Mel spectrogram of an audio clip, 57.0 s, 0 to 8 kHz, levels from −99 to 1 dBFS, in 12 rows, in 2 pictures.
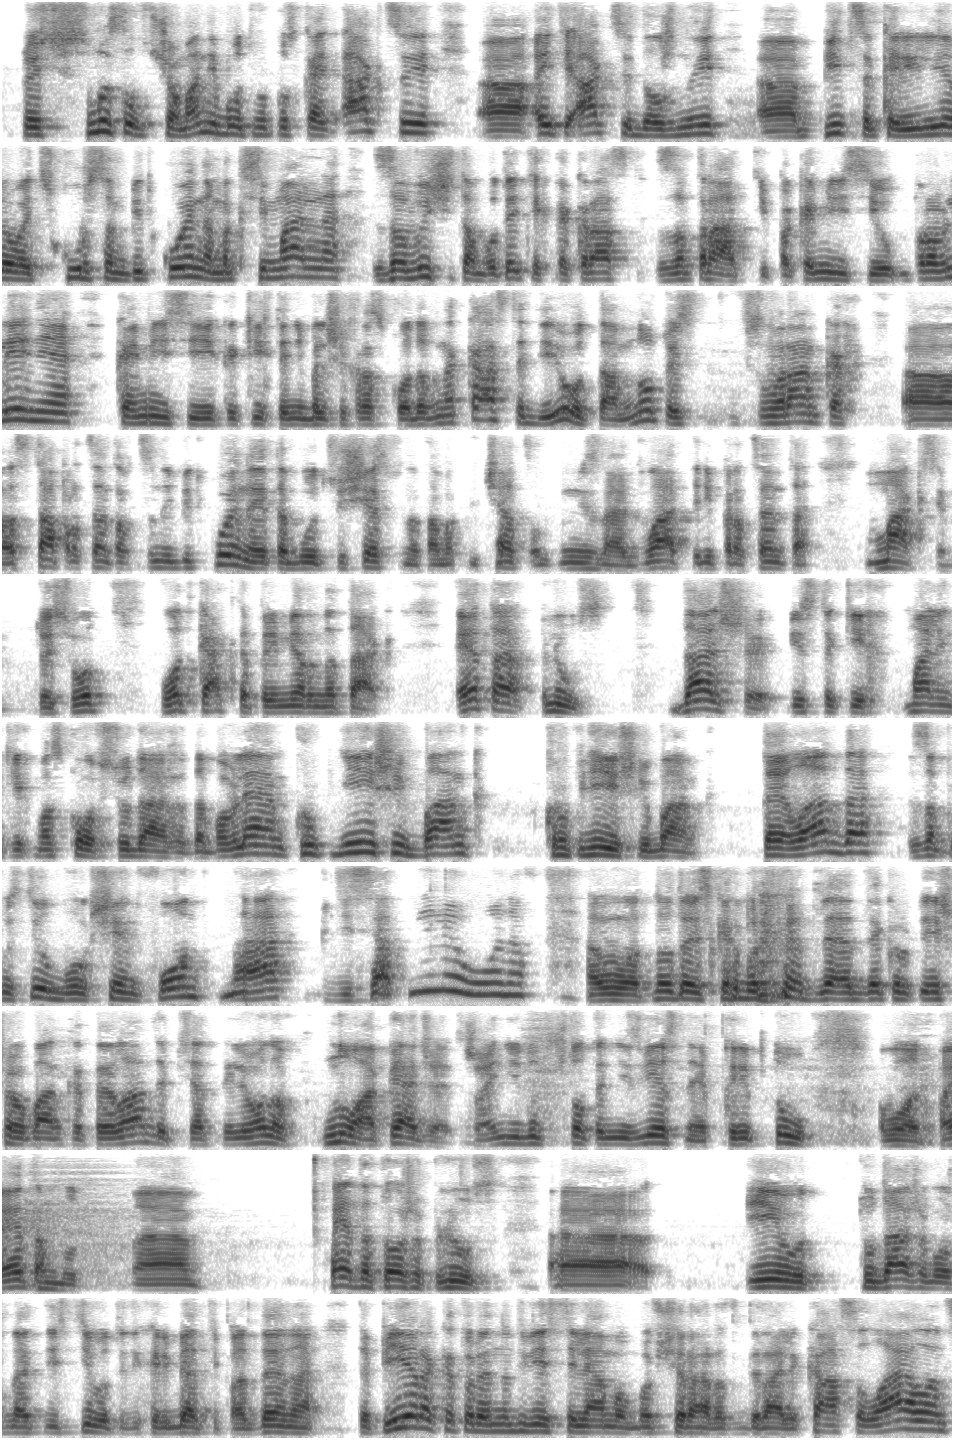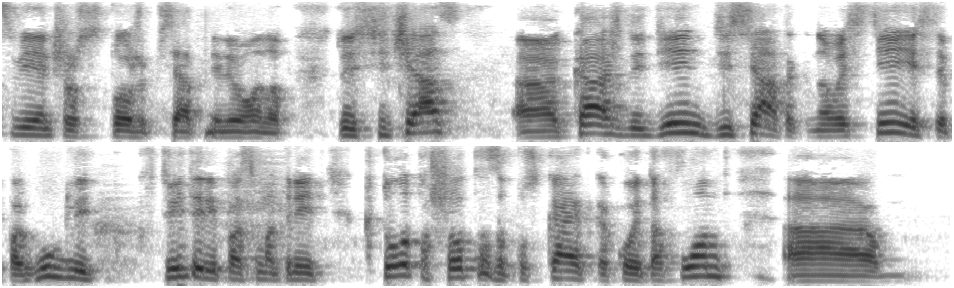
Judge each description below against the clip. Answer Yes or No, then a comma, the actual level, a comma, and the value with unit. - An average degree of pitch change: No, wide, 6.1 semitones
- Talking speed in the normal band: No, fast, 165 wpm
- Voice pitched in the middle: Yes, medium, 150 Hz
